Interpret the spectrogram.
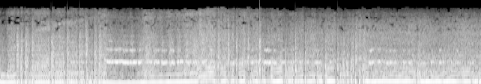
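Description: Honda Civic's four-cylinder engine revved up sharply and held at high revs while its tyres spin and squeal. The revs dip briefly about a second and a half in, then climb again and hold steady.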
